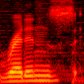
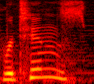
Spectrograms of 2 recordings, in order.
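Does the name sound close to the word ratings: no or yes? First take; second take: yes; no. First: The name sounds close to the word ratings. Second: The name does not sound like ratings. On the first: It matches the intended pun on ratings. "is closer to, like, what I think is the intended pun with his name of ratings" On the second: It is the more natural-sounding form. "just sounds more natural"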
